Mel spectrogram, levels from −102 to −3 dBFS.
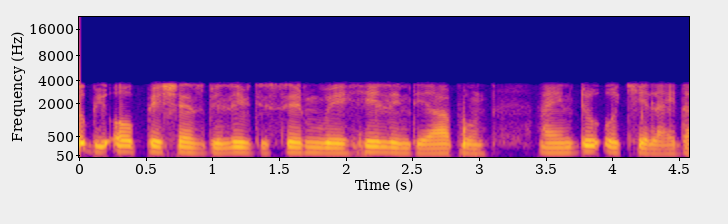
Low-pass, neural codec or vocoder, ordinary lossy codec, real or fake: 3.6 kHz; none; Opus, 64 kbps; real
